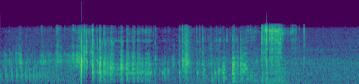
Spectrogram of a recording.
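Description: Plastic blister packaging of a Matchbox die-cast toy crackling and crinkling as it is pulled open and peeled from its card backing by hand, with a sharp click about a second in.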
